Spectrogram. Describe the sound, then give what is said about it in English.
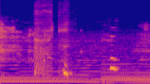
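Throat clearing from something caught in the throat: two short, rough bursts about half a second apart, moderately loud against a quiet background. “Sorry, something was caught in my throat.”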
